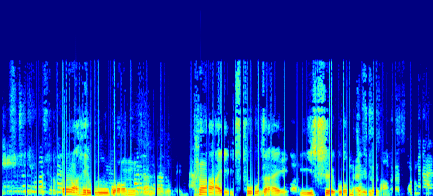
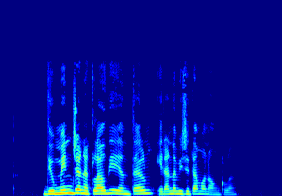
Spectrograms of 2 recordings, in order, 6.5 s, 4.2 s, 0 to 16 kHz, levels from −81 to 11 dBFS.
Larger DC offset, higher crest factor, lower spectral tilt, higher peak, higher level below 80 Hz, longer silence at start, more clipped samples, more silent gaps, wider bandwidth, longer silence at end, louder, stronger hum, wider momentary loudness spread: neither; about the same, 16 dB vs 18 dB; about the same, -5 dB/octave vs -5.5 dB/octave; first, 0 dBFS vs -8 dBFS; first, -44 dBFS vs -80 dBFS; second, 0.05 s vs 0.65 s; neither; neither; about the same, 11.5 kHz vs 11 kHz; second, 0 s vs 1.05 s; first, -15 LUFS vs -25 LUFS; neither; first, 16 LU vs 13 LU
